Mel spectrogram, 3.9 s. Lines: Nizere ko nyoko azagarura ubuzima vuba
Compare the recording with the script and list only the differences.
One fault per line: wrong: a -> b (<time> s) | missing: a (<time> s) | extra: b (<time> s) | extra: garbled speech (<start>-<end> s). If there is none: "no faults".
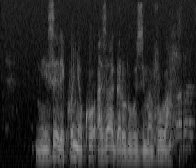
no faults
